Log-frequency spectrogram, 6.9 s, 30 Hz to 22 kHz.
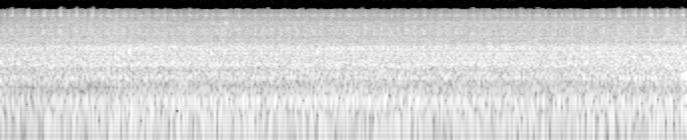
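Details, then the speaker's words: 2011 Chrysler Town & Country, 3.6 L Pentastar, overheated after a heater core hose blew: rough uneven idle with a stumble and steam; misfire from coolant in a cylinder past a warped head and blown head gasket. "yeah it's misfiring look at that we got some steam coming out of somewhere"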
